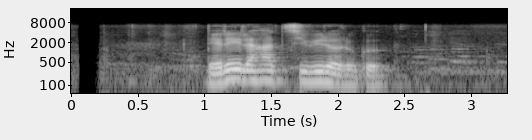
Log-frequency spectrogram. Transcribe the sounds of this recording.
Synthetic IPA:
d̪ʱeɾʌjɾaɦʌt̪siwiɾʌɾuko

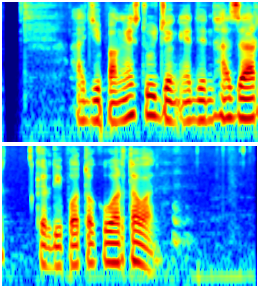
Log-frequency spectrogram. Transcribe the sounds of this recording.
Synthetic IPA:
had͡ʒipaŋɛst̪ud͡ʒɨŋʔɛdənɦazart̪̚kɨrdipɔt̪ɔkəwart̪awan

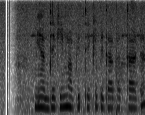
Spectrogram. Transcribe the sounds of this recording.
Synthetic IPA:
mead̪ːɛkimːəapit̪ːekːəbed̪aːɡat̪ːaːʈə

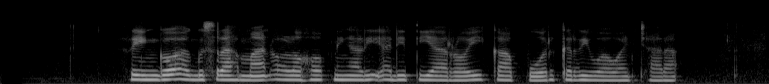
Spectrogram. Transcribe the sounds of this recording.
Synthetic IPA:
riŋɡɔaɡusraɦmanɔlɔɦɔk̚niŋaliadit̪iaɾɔikapurkɨrdiwawaɲt͡ʃaɾa

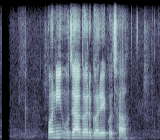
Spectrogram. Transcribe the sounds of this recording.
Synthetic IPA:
pʌniud͡zaɡʌrɡʌɾekot͡sʰʌ

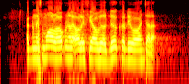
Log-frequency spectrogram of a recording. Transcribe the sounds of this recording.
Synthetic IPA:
ʔaɡənɛsmɔɔlɔɦɔk̚niŋaliɔlifiawildəkərdiwawaɲt͡ʃaɾa̰

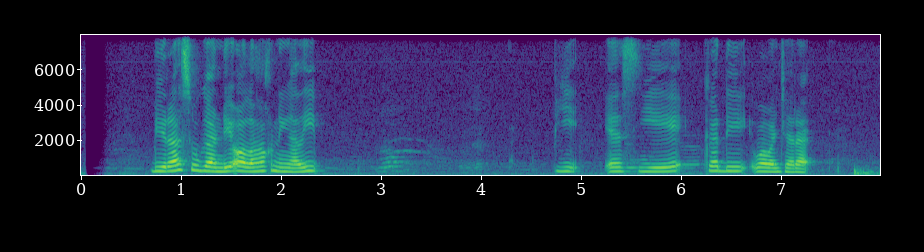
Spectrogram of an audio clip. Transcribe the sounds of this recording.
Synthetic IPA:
diɾasuɡandiɔlɔɦɔk̚niŋali | pi | ɛsjekɨrdiwawaɲt͡ʃaɾa

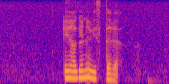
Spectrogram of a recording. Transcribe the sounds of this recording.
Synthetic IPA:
ʔeːaɡəneʋist̪əɾə̰

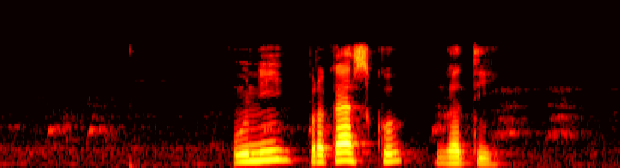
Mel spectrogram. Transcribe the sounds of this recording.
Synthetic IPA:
uniprʌkasko | ɡʌt̪i

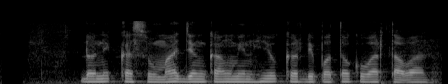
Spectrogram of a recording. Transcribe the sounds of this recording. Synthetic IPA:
dɔnikːasumad͡ʒɨŋkaŋminɦiukɨrdipɔt̪ɔkuwart̪awan

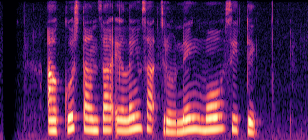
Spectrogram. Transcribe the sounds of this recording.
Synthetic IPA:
ʔaɡ̥ʊ̤st̪ansahelɪŋsaʔd̥ʒ̥ɾonɪŋmosiɖ̥ɪk̚

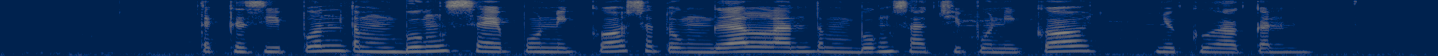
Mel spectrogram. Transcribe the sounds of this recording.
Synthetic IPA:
t̪əɡ̥ə̤sipʊnt̪əmbʊŋsepunikɔsət̪uŋɡalːant̪əmbʊŋsad̥ʒ̥i̤punikɔ | ɲuɡ̥uɦakən

